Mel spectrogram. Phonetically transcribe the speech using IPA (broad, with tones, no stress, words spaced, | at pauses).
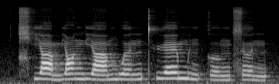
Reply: t͡ɕʰjä˥˩mjɑ˥ŋ jä˧˥ mwə˧˥nt̪ʰɥɛ˥mi˨ŋ kɤ˧˥ŋsə˥˩n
